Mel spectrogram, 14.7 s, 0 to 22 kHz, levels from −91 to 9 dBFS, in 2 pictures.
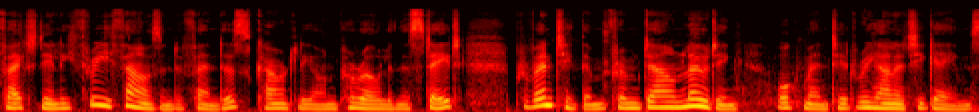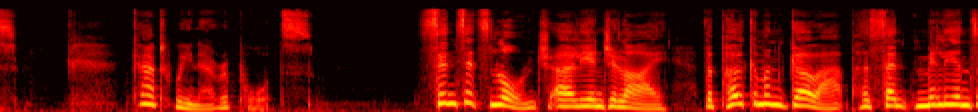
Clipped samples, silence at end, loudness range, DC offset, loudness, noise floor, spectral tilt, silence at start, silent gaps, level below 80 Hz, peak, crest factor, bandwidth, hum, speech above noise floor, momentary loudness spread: under 0.1%; 0 s; 8 LU; under 0.1%; -29 LUFS; -73 dBFS; -6 dB/octave; 0 s; none; -70 dBFS; -14 dBFS; 14 dB; 15.5 kHz; none; 44 dB; 14 LU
